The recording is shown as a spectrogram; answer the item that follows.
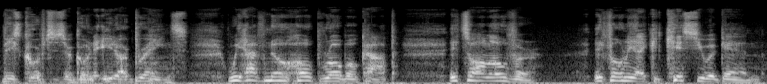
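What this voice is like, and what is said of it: Batman character voice. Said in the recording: “No, how does he speak? I'm doing the same voice.”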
